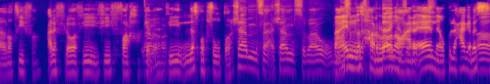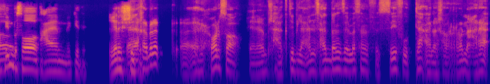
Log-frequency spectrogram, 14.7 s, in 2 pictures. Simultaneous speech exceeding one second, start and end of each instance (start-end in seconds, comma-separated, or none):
5.0-6.5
